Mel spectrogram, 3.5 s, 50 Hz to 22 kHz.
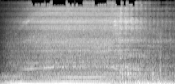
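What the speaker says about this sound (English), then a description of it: "you get all the lovely sounds of a turbocharged engine." A Toyota 4Runner Trailhunter's turbocharged engine revs with a rising, strained drone, loud and close, then shifts into a rougher throaty rumble with turbo whoosh.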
